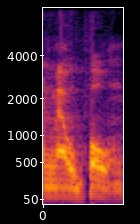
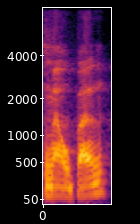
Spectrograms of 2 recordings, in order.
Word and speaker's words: Melbourne: wrong because I say Melbourne which is apparently the Posh way and there's nothing Posh about me it's Mel Ben so you kind of dropped the O I just think they're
